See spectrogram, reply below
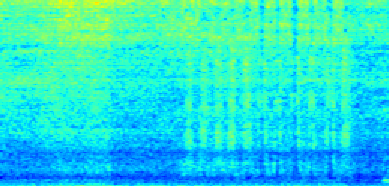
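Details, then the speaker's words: Oxygen flowmeter screwed into the green wall oxygen outlet in a medical gas therapy lab; steady high-pitched hiss of gas rushing through once flow is turned up. "okay once I have a screw in I can then turn up the flow"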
